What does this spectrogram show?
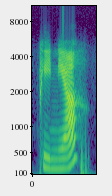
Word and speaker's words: piña: Enya changed into Y. And here's an example. Piña, piña. Piña, piña. Yeah. Here, nya. See?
